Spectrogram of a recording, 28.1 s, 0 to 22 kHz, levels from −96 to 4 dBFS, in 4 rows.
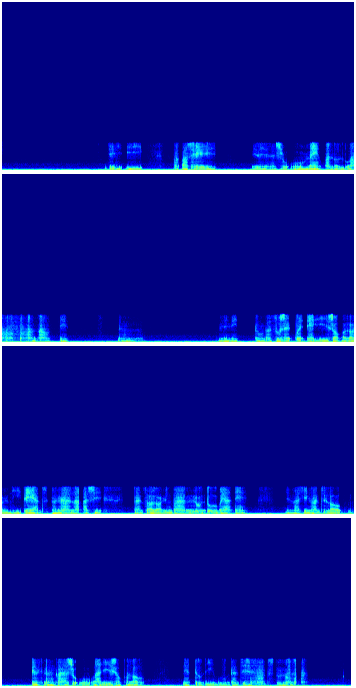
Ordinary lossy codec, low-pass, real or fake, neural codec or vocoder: none; 3.6 kHz; fake; autoencoder, 22.05 kHz, a latent of 192 numbers a frame, VITS, trained on many speakers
